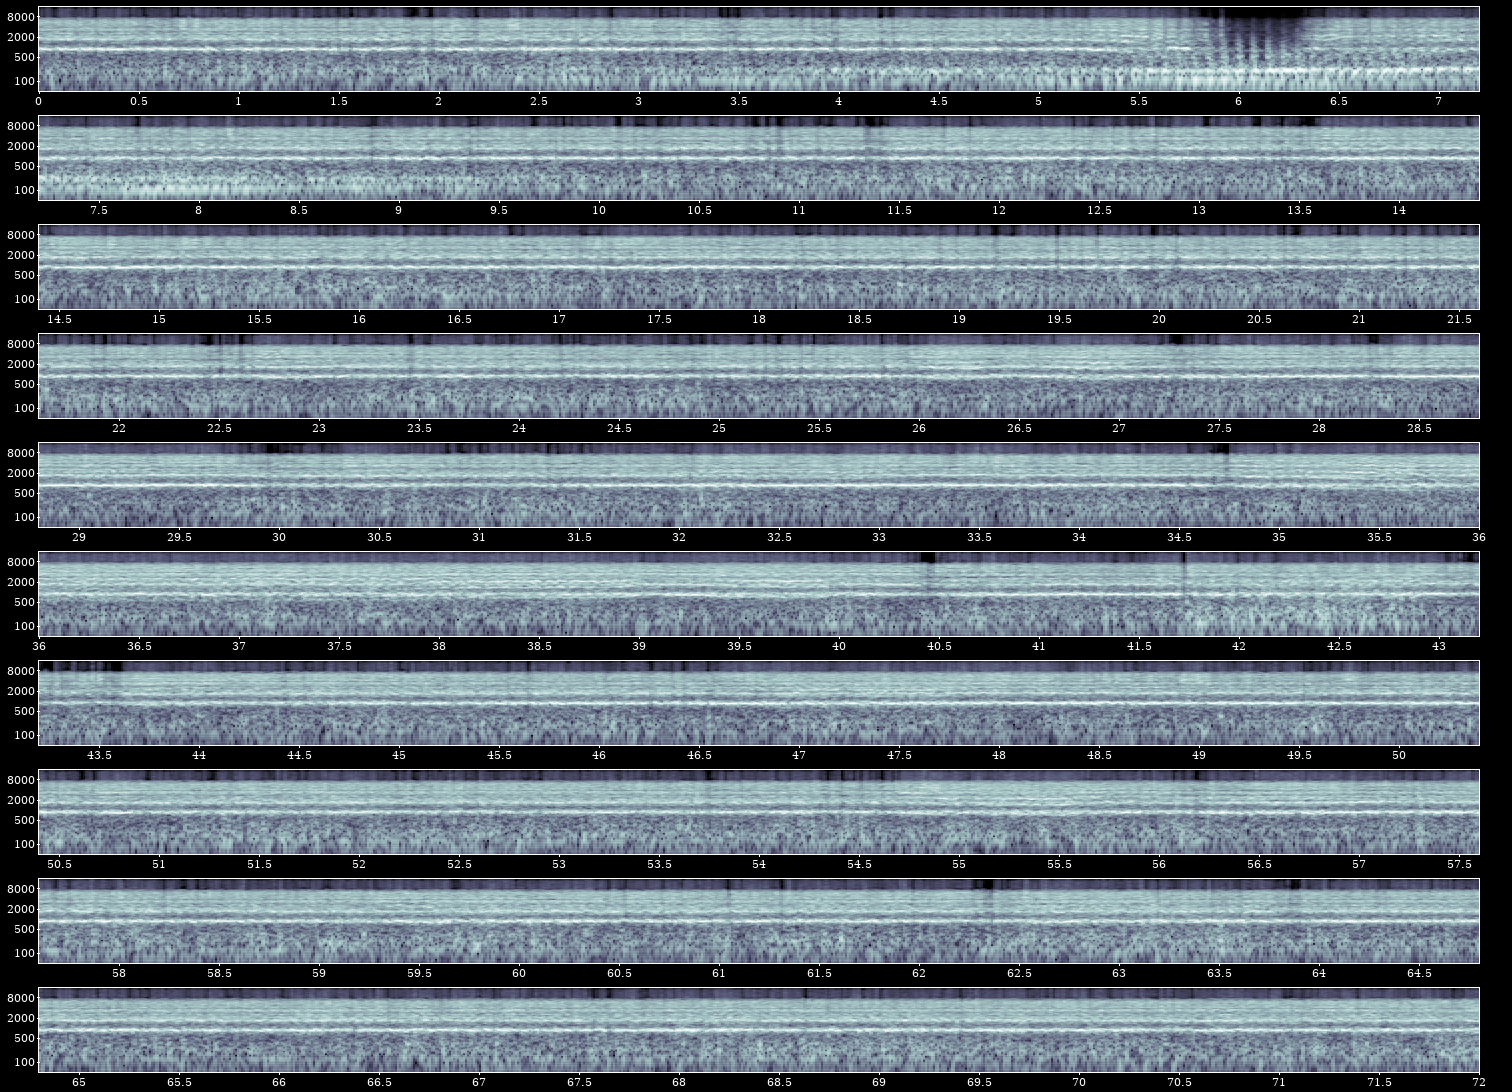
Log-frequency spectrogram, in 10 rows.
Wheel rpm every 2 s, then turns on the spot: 230, 230, 190, 150, 230, 230, 230, 230, 230, 230, 240, 230, 230, 220, 220, 230, 220, 220, 200, 210, 230, 240, 230, 220, 230, 230, 230, 220, 220, 230, 230, 230, 240, 230, 230, 230.
none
